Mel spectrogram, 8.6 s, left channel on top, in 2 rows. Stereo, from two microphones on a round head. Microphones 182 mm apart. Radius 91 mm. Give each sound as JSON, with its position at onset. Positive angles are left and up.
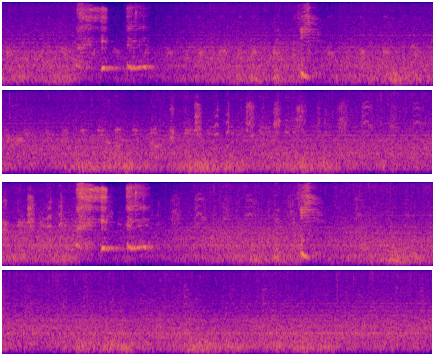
{"t": 0.7, "sound": "a baby crying", "side_deg": -40}
{"t": 2.7, "sound": "a sneeze", "side_deg": -20}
